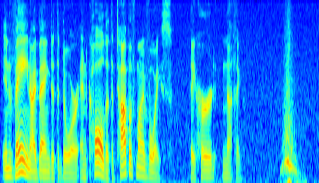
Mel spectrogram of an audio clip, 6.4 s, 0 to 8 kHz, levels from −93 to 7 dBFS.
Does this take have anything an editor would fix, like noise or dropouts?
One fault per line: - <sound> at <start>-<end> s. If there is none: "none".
- whoosh at 5.6-6.1 s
